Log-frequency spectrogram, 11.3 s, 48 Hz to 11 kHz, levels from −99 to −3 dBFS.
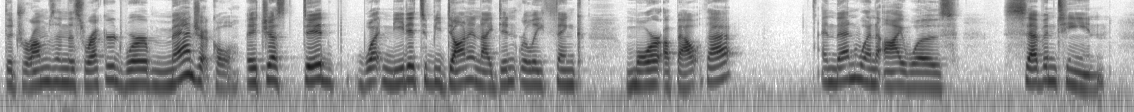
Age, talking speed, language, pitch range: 20-39, 155 wpm, English, 160-195 Hz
